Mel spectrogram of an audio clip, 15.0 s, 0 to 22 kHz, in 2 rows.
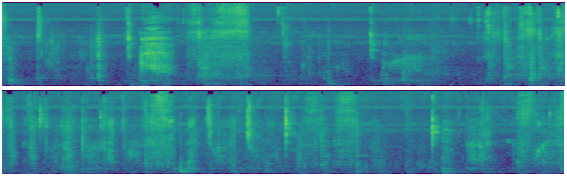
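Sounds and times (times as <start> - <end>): person chewing crunchy food: 0.0 - 1.8, 6.2 - 15.0.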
